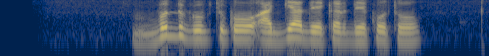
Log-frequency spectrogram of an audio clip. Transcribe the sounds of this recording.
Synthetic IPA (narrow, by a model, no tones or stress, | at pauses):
bʊd̪ʱɡʊpt̪koːaːɡjaːd̪eːkəɾd̪eːkʰoːt̪oː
